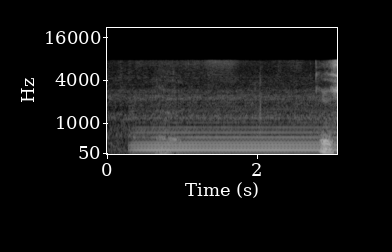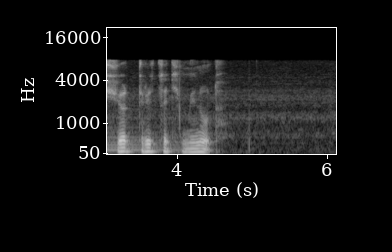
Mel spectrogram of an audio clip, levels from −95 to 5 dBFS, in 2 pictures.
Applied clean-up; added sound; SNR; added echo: none; Burping, eructation + Bowed string instrument; 12 dB; none.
